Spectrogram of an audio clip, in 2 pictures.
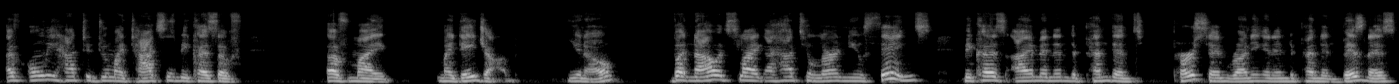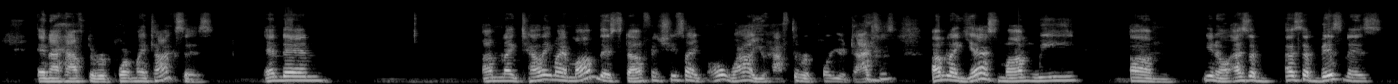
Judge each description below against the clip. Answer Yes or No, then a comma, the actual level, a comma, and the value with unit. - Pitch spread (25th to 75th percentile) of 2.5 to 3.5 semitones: No, average, 4.1 semitones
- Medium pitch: Yes, medium, 155 Hz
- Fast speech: No, average, 160 wpm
